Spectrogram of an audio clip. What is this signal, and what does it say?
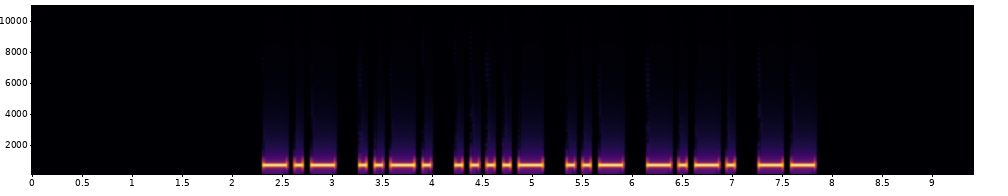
Morse code, heard as a keyed tone, about 16 wpm, 700 Hz. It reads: KF4UCM
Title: USA Call Signs - 6 Characters - 15wpm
